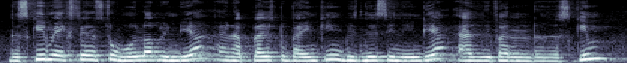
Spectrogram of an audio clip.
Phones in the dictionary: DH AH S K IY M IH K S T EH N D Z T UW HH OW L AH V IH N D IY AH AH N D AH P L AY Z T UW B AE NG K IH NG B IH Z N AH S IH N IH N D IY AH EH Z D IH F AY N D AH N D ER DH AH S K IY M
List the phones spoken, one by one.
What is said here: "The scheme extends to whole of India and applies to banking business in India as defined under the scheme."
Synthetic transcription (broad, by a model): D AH S K IY M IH K S T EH N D S T UW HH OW L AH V IH N D IY AH AH N D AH P L AY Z T UW B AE NG K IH NG B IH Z N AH S IH N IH N D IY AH EH Z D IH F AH D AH N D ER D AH S K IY M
